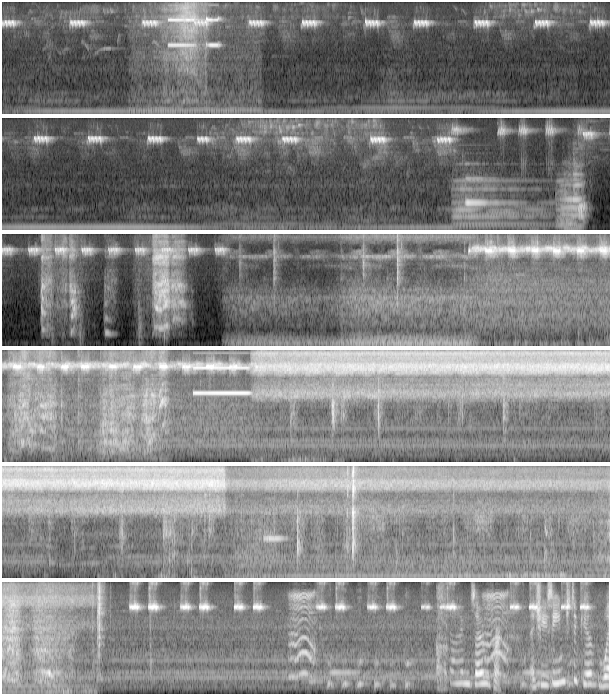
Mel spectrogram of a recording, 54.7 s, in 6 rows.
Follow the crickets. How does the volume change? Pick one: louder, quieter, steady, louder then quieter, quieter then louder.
louder.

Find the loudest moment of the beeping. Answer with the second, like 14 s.
31 s.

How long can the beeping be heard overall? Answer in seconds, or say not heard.
4 s.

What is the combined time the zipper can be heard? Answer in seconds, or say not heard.
6 s.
